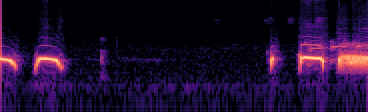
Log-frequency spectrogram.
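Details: Spotted dove cooing, used to stimulate caged newly caught doves to call: two falling hollow coos, a silent gap, then a short note, a level coo and a rough rolling coo.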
